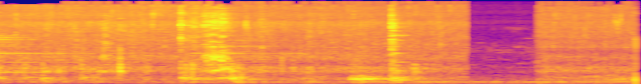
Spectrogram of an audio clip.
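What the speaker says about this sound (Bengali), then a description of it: "এবার আমি দিলাম হলুদ গুঁড়ো আবারও কষিয়ে নিচ্ছি" Chana masala base of ground tomato and spices, with turmeric powder just added, is fried and stirred in a pan, giving soft sizzling with a few scraping spoon strokes and a brief quiet gap near the end.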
